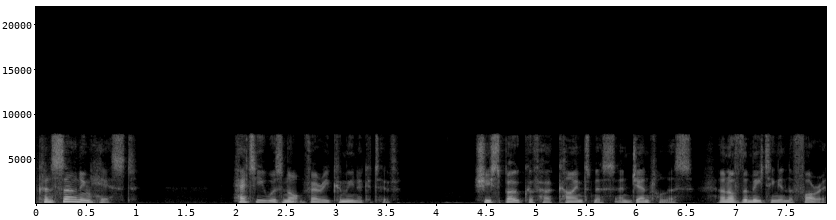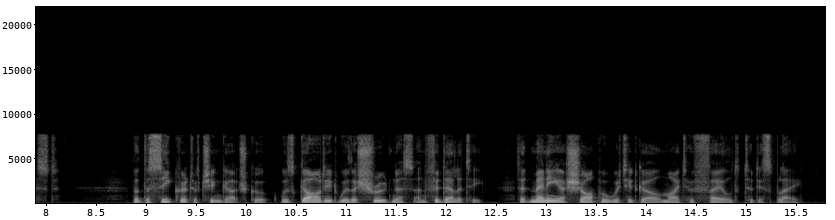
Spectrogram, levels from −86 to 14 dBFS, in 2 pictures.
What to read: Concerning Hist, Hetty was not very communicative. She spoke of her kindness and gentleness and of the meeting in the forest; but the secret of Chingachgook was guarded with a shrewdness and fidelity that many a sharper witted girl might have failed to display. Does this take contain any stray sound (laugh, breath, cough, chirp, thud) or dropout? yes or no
no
